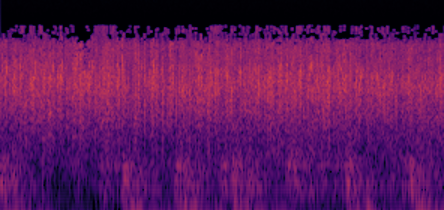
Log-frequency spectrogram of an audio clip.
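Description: A street crowd on Calle Pureza applauding, a dense, steady wash of many hands clapping at once, sustained and fairly loud for several seconds without pause.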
